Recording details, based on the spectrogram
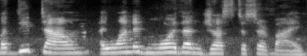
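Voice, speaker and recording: The speaker has a strong Filipino accent. The delivery is fairly slow. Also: woman. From Philippines, Visayas. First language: Visayan. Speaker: healthcare worker and online business owner. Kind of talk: live stream panel talk.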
